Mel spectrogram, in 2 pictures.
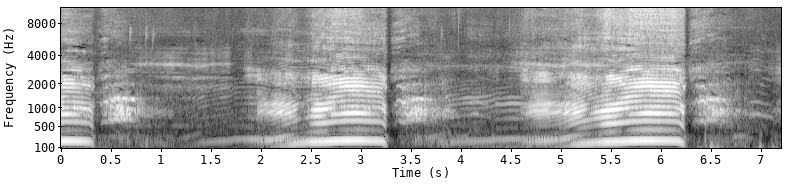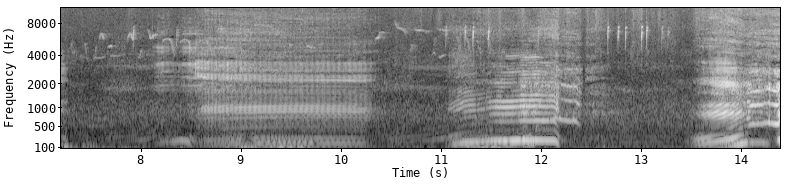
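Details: Traditional Beef Shorthorn cattle coming up to greet in the morning, lowing repeatedly: several long, deep moos with rising and falling tones, some overlapping, roughly every two to three seconds with quieter pauses between.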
